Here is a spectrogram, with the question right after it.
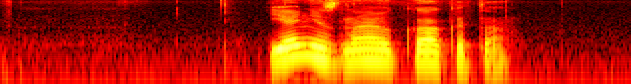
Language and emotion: Russian, neutral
